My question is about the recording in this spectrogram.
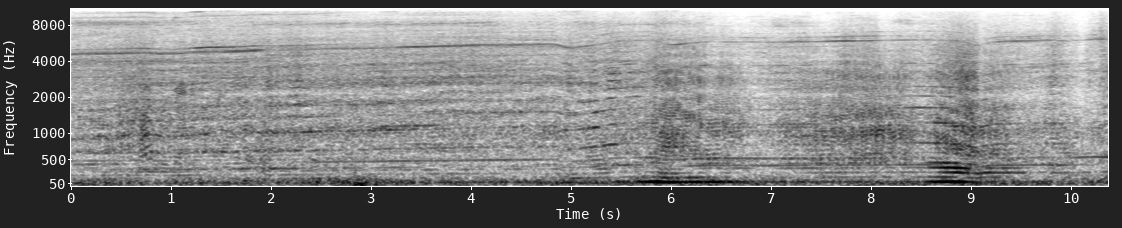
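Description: Blade Fusion 360 electric RC helicopter in flight: a steady high motor and rotor whine, with a deeper rotor sound swelling louder three times, around six seconds in, around nine seconds in, and just after the end.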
